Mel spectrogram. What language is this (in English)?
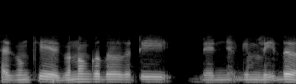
Santali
